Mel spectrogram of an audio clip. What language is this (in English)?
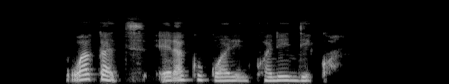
Western Highland Purepecha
